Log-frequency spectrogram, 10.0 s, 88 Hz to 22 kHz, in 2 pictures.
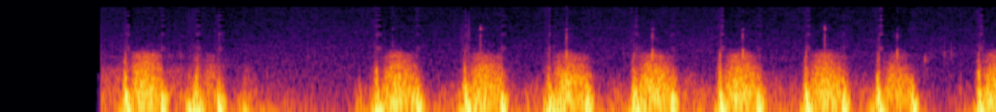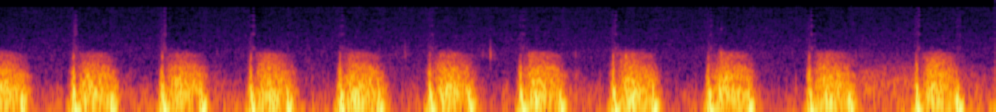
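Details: Irregular heartbeat (arrhythmia) heard with the chest pressed, recorded alongside a single-lead ECG: loud low heart thumps at roughly 130 a minute with uneven spacing between beats.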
